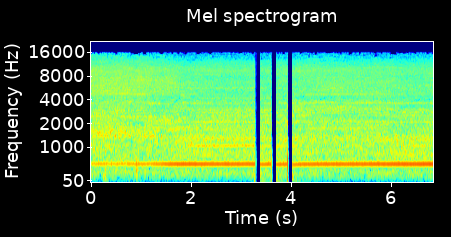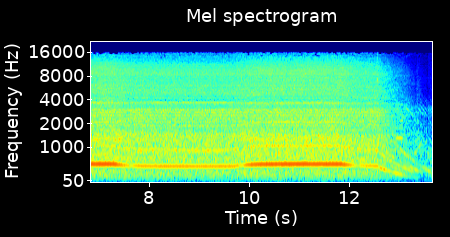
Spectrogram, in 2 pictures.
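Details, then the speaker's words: Hilti vacuum: steady whine with quick thumps from auto filter cleaning, then lower pitch as Eco mode drops motor rpm, spinning down; normal operation. "so you could sort of hear from that that when you put into the Eco Mode definitely drops down the um RPM on the vacuum and you can have Auto filter cleaning which you can hear that thumping that it's like cleaning the filter"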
